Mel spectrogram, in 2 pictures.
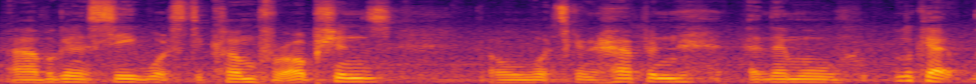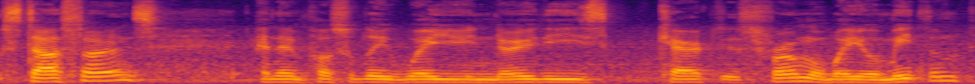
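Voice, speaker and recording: A tarot reader whose voice sits on the low side chats through a casual reading at normal speed, with few pauses. His cold makes him sound nasal and blocked up, he uses many fillers while staying relaxed, and slight background noise is present.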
